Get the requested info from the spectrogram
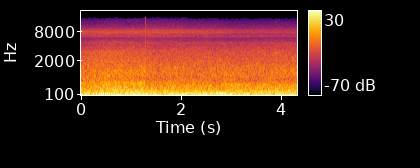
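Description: Honda Click scooter's single-cylinder engine running at low speed, a steady hum mixed with wind and road noise, as the scooter rolls slowly.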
